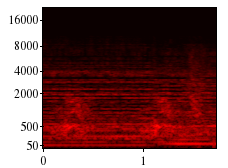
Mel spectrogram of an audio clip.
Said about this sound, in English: There's a bark button.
